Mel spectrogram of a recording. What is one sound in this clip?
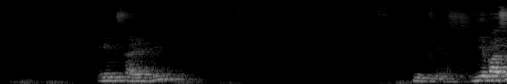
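A marker squeaks and scratches on a board.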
